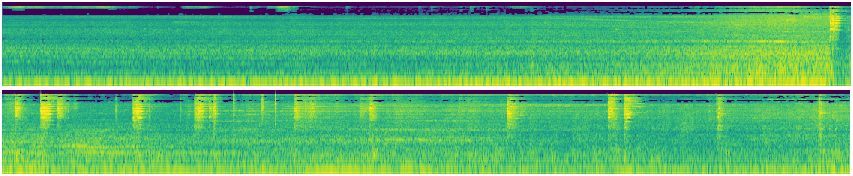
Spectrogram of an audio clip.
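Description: Wheeling & Lake Erie freight train passing close by: the diesel locomotives' engines drone louder as they approach and go by, then about halfway through the hopper cars roll past with sharp, repeated clicks of wheels over rail joints.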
